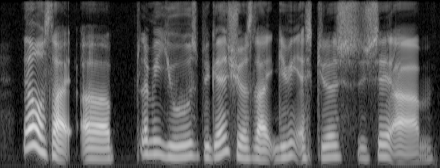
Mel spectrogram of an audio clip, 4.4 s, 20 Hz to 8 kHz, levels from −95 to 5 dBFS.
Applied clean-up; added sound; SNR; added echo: none; none; none; none.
